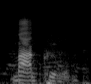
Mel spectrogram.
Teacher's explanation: La segunda sílaba es abierta, por lo tanto se acentúa en la pronunciación la primera.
